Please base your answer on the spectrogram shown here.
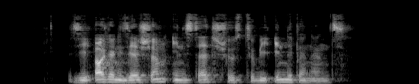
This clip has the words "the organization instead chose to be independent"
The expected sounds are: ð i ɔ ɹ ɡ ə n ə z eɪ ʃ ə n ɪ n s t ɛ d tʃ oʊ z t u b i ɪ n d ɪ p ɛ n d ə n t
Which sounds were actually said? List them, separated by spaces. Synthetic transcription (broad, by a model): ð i ɔ ɹ ɡ ə n ə z eɪ ʃ ə n ɪ n s t ɛ d ʃ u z t u b i ɪ n d ɪ p ɛ n d ə n t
